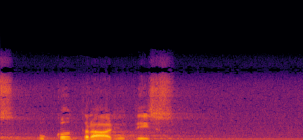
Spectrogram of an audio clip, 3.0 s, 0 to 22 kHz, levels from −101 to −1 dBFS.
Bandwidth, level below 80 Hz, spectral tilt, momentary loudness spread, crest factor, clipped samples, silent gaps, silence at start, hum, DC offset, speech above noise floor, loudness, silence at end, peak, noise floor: 13.5 kHz; -62 dBFS; -4 dB/octave; 26 LU; 22 dB; under 0.1%; none; 0 s; 60 Hz at -50 dBFS; under 0.1%; 23 dB; -25 LUFS; 0 s; -6 dBFS; -47 dBFS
